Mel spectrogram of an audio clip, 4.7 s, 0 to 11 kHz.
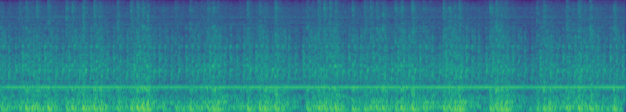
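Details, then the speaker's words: Freshly built car engine being heat-cycled to burp air from the coolant, water pump on, at about 110 degrees: loud, steady idle with a firm low throb and an even note throughout while warming up; sounds healthy. "so now I'm just gonna heat cycle it out here and you guys are gonna hear it on let's kick ass"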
